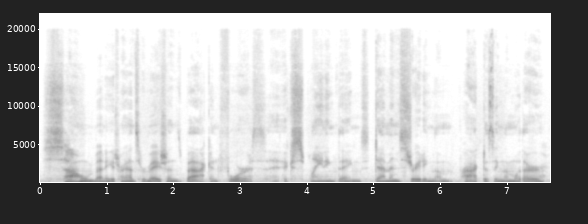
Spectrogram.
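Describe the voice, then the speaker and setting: A woman playing a sweet, tired alpha werewolf girlfriend in an intimate roleplay ASMR, murmuring softly and breathily close to the microphone. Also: a bass voice, very animated, heavily acted. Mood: weary, reflective. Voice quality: breathy, creaky, often whispering. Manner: slow, soft, unhurried intimate murmur with pauses.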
